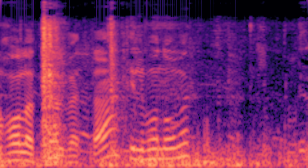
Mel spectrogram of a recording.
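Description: A man speaking, with one sharp bang about a third of a second in.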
